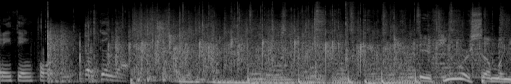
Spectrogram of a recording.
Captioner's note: audience clapping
